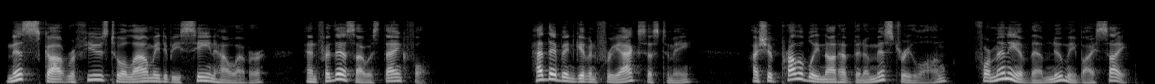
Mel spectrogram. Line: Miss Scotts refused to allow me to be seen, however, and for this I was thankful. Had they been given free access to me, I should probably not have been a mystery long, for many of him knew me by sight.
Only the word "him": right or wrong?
wrong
